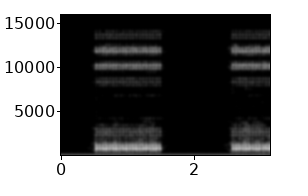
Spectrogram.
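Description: A telephone rings in two clear bursts, each a rapid, buzzy electronic trill lasting about a second, separated by a short pause. The ringing is loud, with no voices.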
